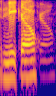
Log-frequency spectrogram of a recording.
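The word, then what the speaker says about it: Niko: Like I said, my name's Nico. That's N-I-K-O. And I'm calling from the Bank of Cardiff. And that's spelled C-A-R-D-I.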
